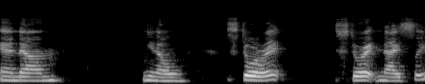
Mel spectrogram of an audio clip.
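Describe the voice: A slow-paced woman's voice, fairly low in pitch, with fairly even intonation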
